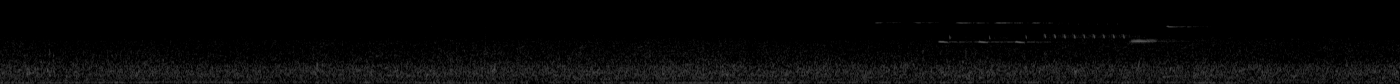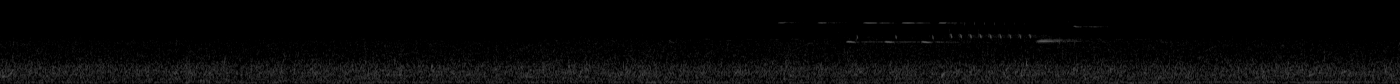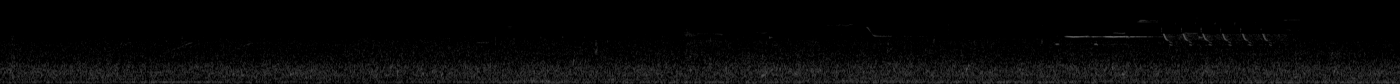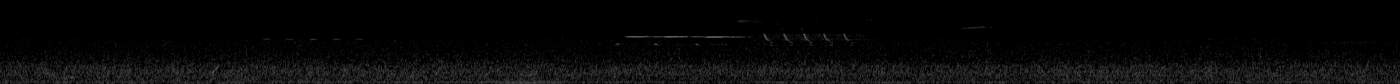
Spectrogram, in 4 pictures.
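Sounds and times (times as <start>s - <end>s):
faint outdoor hiss: 0.0s - 56.0s
songbird singing: 8.8s - 12.2s, 20.7s - 25.7s, 34.8s - 37.4s, 38.5s - 41.4s, 44.6s - 45.8s, 48.1s - 51.0s, 51.6s - 52.1s
faint bird chirps: 34.8s - 35.8s.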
